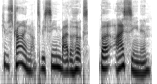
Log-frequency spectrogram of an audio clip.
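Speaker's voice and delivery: put-on high, nervous boy voice; a scared lad blurting his news; frightened urchin. Urchin reporting to the pirate captain, high and nervous.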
